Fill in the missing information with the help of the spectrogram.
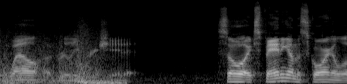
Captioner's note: air whooshing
